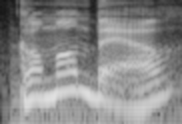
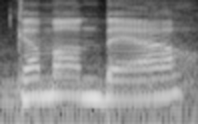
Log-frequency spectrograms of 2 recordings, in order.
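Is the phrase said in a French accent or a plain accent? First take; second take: French; plain. First: It is said in an imitated French accent. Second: It is said in the speaker's ordinary accent.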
